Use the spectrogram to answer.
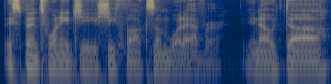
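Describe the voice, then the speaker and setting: A young man with a very deep voice tells a story on a casual podcast. He talks in a crude, animated way and swears a lot. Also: moderate pace. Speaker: podcast co-host.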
